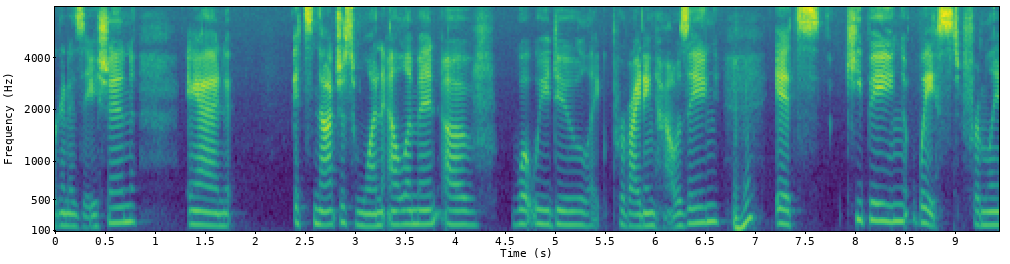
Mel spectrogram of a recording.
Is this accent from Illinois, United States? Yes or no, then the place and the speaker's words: yes; Chicago, Illinois, United States; Well, I'm originally from Chicago.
